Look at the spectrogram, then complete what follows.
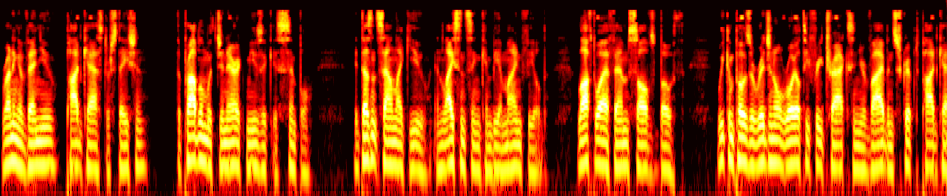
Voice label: Longer spoken sample showing pacing and clarity over a minute; 60s read; Straight spoken demo; OpenAI voices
